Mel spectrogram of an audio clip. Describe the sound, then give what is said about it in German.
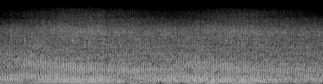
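A pacing motorbike engine in a motor-paced cycling race in Zurich drones loudly and steadily throughout, a dense buzzing roar with a low throbbing pulse and no pauses or voices. A man stands on the motorbike and a cyclist rides in its slipstream at 80 km/h, lap after lap. “Ein Töff, darauf stehend ein Mann, dick in Schwarz gehüllt, dahinter im Windschatten der Velofahrer.”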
